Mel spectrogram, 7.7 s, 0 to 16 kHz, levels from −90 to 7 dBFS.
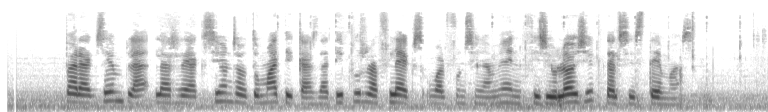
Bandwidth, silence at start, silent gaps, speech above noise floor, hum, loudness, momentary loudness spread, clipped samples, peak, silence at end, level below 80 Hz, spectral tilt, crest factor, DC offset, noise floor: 11.5 kHz; 0.1 s; none; 24 dB; none; -29 LUFS; 15 LU; under 0.1%; -10 dBFS; 0.55 s; -64 dBFS; -4 dB/octave; 20 dB; under 0.1%; -52 dBFS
